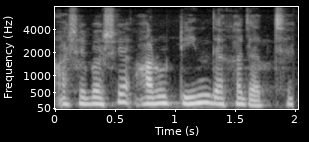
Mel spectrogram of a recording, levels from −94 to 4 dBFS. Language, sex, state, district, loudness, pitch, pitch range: Bengali, female, West Bengal, Alipurduar, -17 LUFS, 180 Hz, 175-190 Hz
